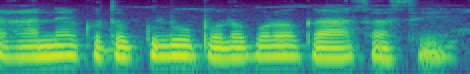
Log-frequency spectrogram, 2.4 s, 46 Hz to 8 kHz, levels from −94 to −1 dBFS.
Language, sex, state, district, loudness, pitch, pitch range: Bengali, female, Assam, Hailakandi, -15 LUFS, 155 Hz, 150-165 Hz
